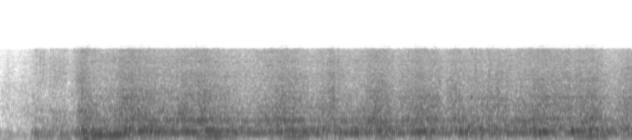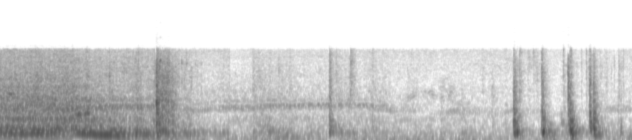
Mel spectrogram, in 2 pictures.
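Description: Engine revving of a bus stuck in dirt while people push it: a loud, wavering hum swells and dips for about twelve seconds, then drops to a quieter rumble, with a few sharp thuds near the end.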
